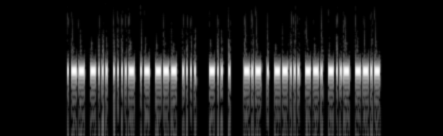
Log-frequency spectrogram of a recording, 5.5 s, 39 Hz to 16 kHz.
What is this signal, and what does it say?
Morse code, heard as a keyed tone, about 53 wpm, 700 Hz. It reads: WB4AOH DE KE7GXQ
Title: USA Callsign DE Callsign 50wpm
